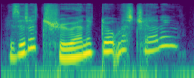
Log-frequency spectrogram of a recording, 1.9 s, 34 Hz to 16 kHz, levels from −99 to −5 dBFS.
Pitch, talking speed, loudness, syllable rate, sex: 270 Hz, 215 wpm, -15 LUFS, 7.2 syllables/s, female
